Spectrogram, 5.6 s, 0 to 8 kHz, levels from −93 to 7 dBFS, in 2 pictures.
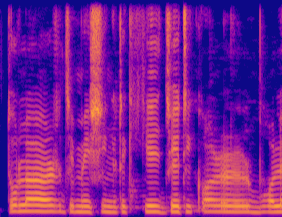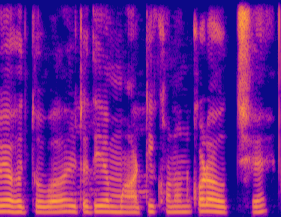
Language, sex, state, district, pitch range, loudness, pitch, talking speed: Bengali, female, West Bengal, Jhargram, 200-215 Hz, -18 LUFS, 210 Hz, 160 wpm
